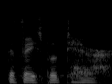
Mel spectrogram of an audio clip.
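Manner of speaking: hushed, dramatic title reveal; spooky whisper. Acted. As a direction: whisper it like a scary story title.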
